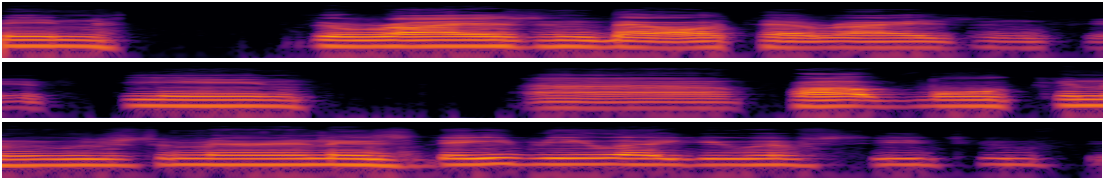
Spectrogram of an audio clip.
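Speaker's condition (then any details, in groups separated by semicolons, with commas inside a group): Cerebral palsy; speech affected by cerebral palsy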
